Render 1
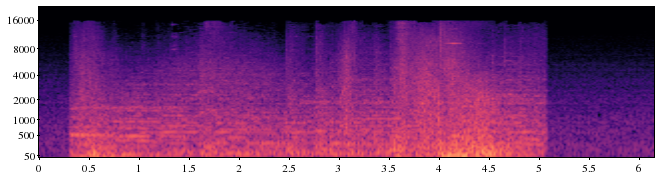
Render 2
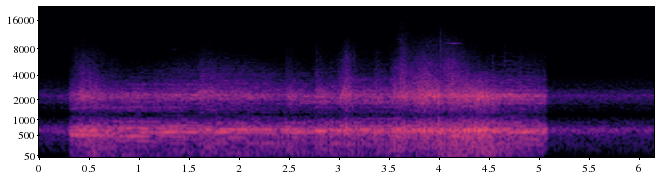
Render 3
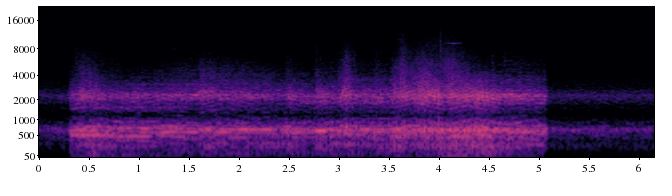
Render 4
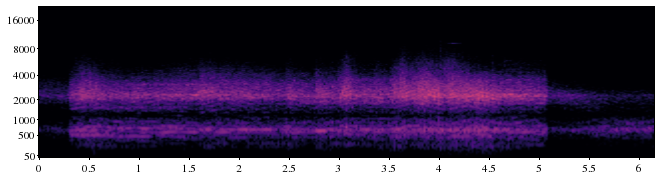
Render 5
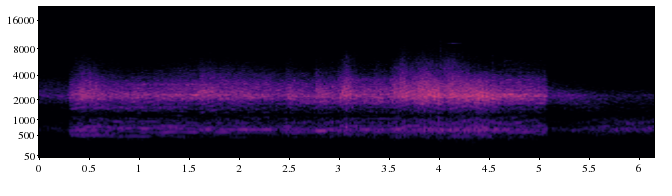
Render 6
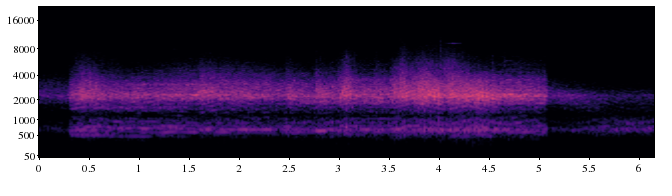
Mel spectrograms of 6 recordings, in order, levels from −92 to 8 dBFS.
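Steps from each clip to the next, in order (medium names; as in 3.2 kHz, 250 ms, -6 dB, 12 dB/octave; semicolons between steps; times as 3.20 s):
two resonant band-passes 1.2 kHz, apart 1.8 oct
flange 1.6 Hz, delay 3.8 ms, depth 1 ms, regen +47%
band-pass sweep 3 kHz -> 980 Hz, 5.05–5.76 s; trim +7 dB
high-pass 1 kHz 12 dB/octave
band-stop 430 Hz, Q 12; trim +4 dB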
